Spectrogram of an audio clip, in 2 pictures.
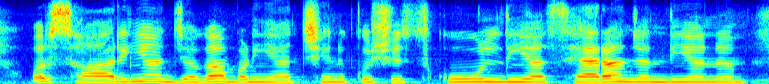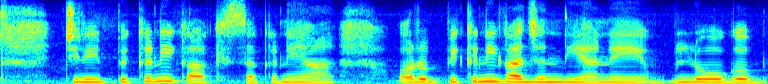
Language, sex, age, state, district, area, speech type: Dogri, female, 30-45, Jammu and Kashmir, Udhampur, urban, spontaneous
